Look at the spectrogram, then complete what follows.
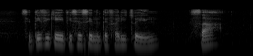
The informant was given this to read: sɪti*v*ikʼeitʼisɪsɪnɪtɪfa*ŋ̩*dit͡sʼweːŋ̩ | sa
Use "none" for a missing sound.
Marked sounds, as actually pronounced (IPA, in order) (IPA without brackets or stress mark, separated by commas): f, none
